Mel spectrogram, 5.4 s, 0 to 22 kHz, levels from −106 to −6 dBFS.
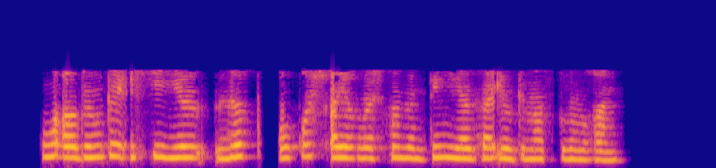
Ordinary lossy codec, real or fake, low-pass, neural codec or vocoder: AAC, 16 kbps; fake; 7.2 kHz; codec, 32 kHz, 1.9 kbps, SNAC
